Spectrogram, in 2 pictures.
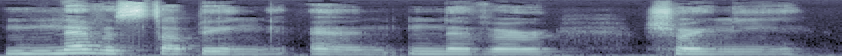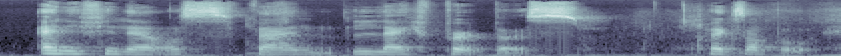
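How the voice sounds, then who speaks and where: This woman has a French accent. She talks at a very slow pace. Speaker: spiritual coach. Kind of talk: storytelling vlog. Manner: hesitant, many fillers.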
